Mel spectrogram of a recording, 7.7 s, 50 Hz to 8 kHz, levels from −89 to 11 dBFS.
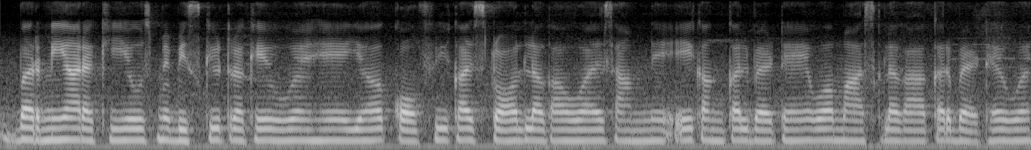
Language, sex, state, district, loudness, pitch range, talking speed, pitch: Hindi, female, Chhattisgarh, Bilaspur, -16 LUFS, 175-180 Hz, 200 wpm, 180 Hz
